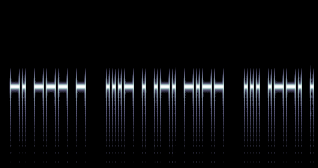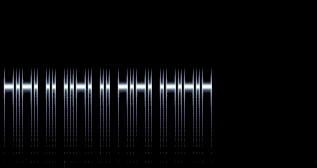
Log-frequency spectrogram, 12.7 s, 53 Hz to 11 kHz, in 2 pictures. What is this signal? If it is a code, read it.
Morse code, heard as a keyed tone, about 21 wpm, 700 Hz. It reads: NOT VERY SPECIFIC.
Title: Sentences from Top 1000 Words - Review Part 6 - 20wpm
